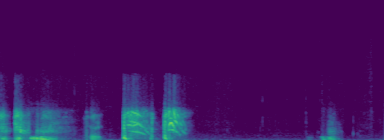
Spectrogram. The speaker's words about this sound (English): Yeah, sorry, just a little bit of a cough.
